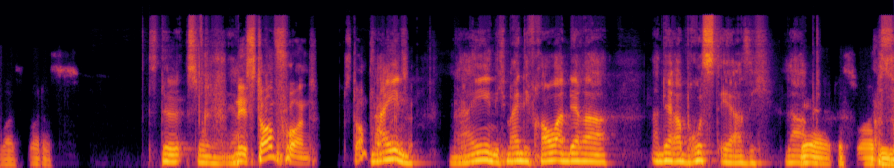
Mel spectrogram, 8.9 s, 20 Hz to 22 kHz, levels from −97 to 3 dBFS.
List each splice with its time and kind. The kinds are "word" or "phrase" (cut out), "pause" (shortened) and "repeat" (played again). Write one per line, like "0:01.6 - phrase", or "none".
none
